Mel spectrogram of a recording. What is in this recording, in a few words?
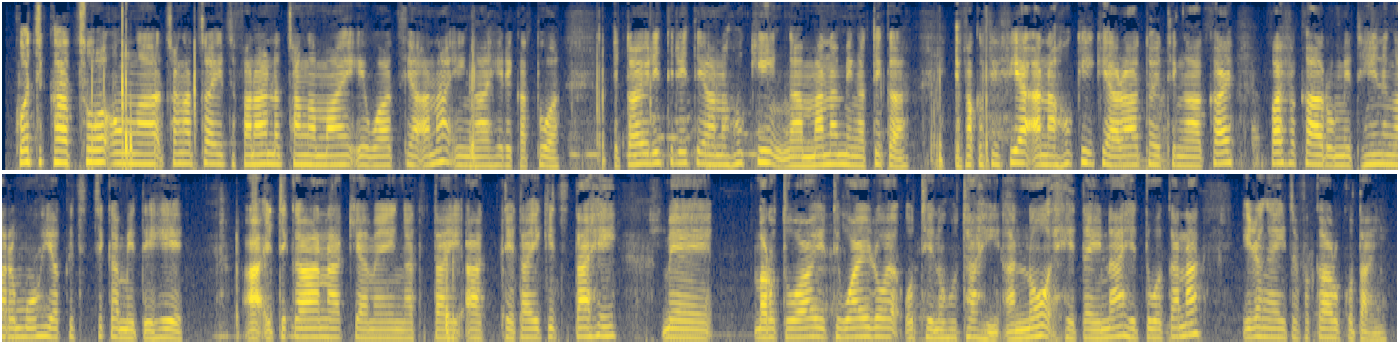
Maori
